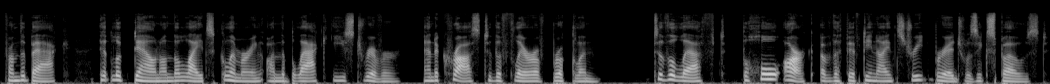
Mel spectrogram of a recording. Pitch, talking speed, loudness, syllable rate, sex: 160 Hz, 205 wpm, -22 LUFS, 5.3 syllables/s, male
